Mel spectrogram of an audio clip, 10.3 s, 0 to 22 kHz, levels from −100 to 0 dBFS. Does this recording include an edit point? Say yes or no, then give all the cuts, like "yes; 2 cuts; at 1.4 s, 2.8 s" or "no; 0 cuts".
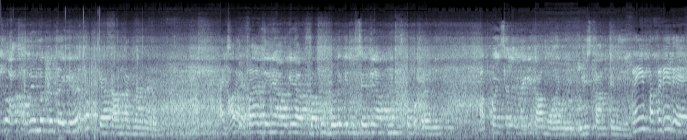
no; 0 cuts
